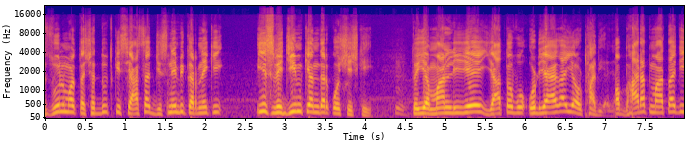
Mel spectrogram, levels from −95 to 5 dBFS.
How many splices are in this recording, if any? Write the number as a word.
one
